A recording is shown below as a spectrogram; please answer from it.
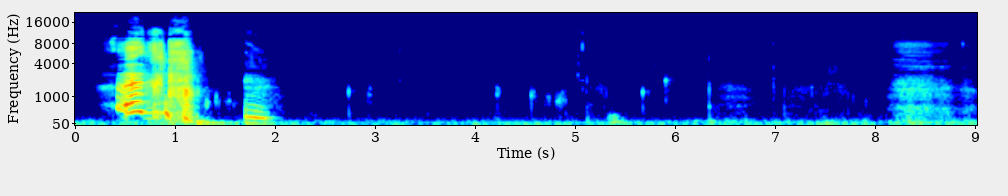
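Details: Woman at night, just out of the shower, reporting a really itchy nose: a loud wet sneeze with a drawn-in breath before it and a short voiced sound after, then near silence; wet sneezing.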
